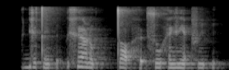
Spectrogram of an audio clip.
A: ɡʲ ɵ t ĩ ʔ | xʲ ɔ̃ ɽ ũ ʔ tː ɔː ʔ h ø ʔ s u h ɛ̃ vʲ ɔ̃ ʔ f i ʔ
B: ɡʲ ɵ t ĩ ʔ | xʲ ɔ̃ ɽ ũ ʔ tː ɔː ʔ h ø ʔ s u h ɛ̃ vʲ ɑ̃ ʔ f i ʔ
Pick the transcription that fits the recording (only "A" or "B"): B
